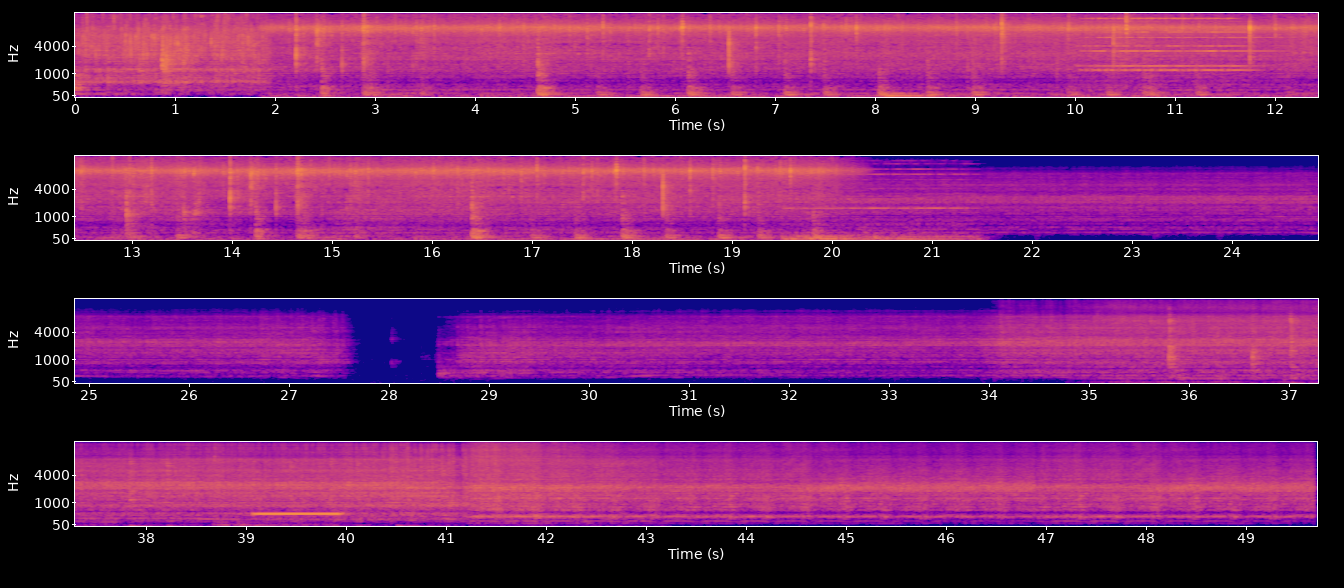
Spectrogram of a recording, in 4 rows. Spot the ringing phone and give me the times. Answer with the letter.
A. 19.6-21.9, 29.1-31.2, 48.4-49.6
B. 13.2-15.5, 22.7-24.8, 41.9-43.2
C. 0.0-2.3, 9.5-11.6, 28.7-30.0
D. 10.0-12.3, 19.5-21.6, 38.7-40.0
D.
